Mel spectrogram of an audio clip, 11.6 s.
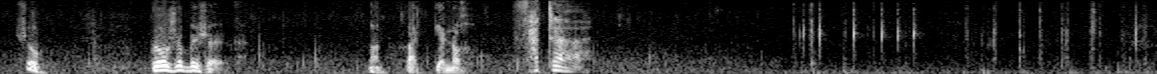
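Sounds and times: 
speech: 0:00.2 - 0:00.6, 0:01.5 - 0:02.4, 0:03.7 - 0:06.0
typing on a computer keyboard: 0:07.9 - 0:11.5.

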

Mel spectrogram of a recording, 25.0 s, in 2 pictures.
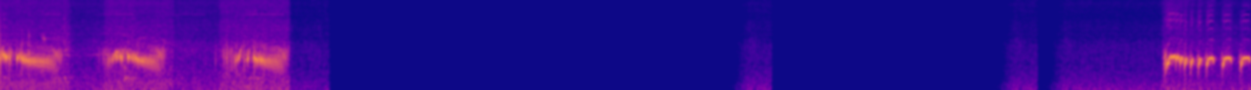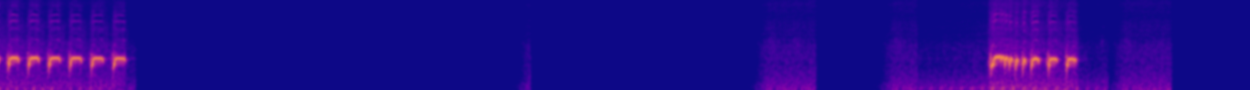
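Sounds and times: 
Zebra dove staccato cooing song: 0:00.0 - 0:02.9, 0:11.6 - 0:13.8, 0:22.4 - 0:23.3.

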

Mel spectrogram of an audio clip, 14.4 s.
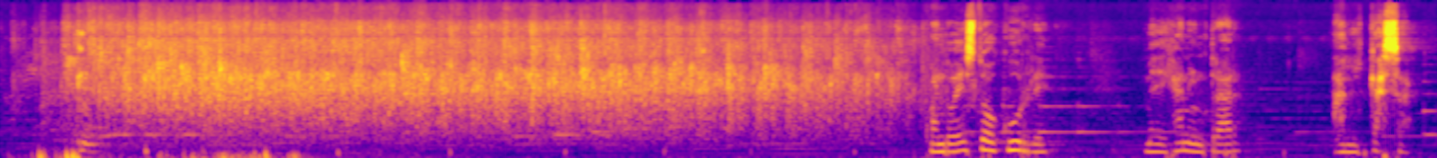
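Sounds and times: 
audience applause: 0:00.0 - 0:09.6
speech: 0:00.8 - 0:01.2, 0:09.3 - 0:10.6, 0:11.4 - 0:12.5, 0:13.4 - 0:14.2.

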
